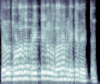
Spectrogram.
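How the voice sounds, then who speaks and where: A man's voice: sits high, rapid-fire, a little mellow, dull audio. A man giving a spoken religious discourse as a scripture teacher, explaining patiently and often checking with listeners that they follow. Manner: explains patiently, asks listeners "है ना?" and "आया समझ में?".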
